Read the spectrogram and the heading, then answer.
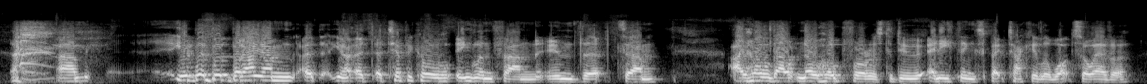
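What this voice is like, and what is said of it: English accent. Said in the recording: “are you supporting England? ... come on, with the accent.”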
